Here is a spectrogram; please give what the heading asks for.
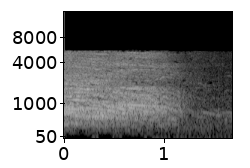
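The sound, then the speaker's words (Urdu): A crowd shouts a religious slogan together at a religious quiz event: a loud, broad burst of many voices at once that holds briefly, then fades to a softer tail. “نعرہ لگائے فیضان اعلی حضرت.”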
